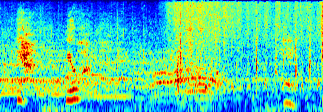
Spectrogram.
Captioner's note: pterosaur calls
